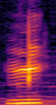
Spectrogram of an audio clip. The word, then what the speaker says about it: amie: M et I, mi. Suivi de la lettre E, mais qui ne se prononce pas parce qu'elle est écrite en bleu. Donc ce mot va se lire ami, ami.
